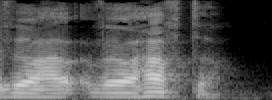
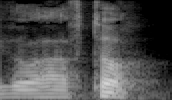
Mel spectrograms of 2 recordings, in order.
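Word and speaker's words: Ve'ahavto (וְאָהַבְתָּ): A very common example of that is when we say Shema, so we say Ve'ahavta. The proper way to say that would be Ve'ahavto.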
